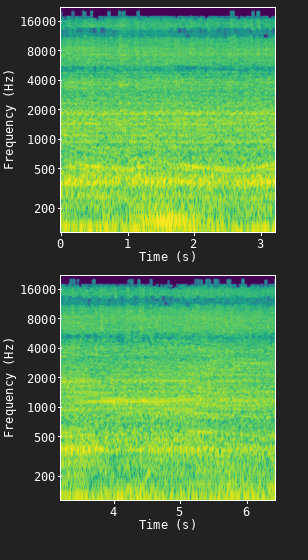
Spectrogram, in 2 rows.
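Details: 2006 Audi A6 with loud uneven idle and irregular loping pulse, plus power loss at low speeds, started two days ago; rough idle, owner suspects PCV valve, not confirmed.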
